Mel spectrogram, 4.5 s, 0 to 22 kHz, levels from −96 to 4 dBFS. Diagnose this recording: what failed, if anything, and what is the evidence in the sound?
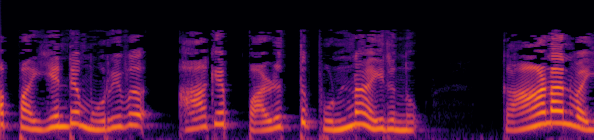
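Codec stage: the speech is plainly damaged throughout, with watery, swirling texture, dulled treble and smeared consonant attacks. This is likely MP3 compression at a low bitrate, roughly 40 kbps, where weak frequency lines drop in and out between frames and the top band is cut.

Codec stage again: pre-echo from 3.74 to 3.77 s. A hiss about 12 dB above the background leads a sharp attack by 34 ms, and the attack itself sounds softened. This points to a long transform window of about 52 ms that never switched to short blocks, so quantisation noise spread ahead of the transient.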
